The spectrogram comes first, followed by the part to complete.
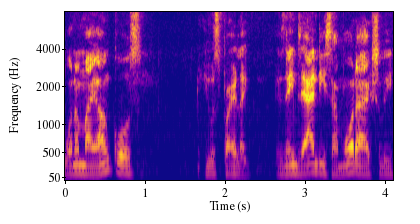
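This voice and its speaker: Against noticeable background noise, a man with an American accent talks at a medium pitch with fairly even intonation. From Salinas, California. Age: 20s. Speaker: barber. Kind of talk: casual interview chat.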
